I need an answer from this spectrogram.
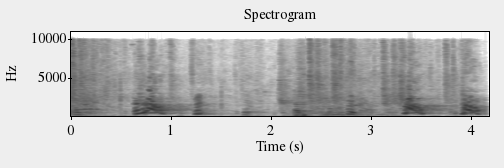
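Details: Labrador Retriever puppy giving short, high, wavering yelps and whiny yips in scattered bursts, several loud ones spaced irregularly, while a man talks in French over them.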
